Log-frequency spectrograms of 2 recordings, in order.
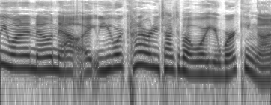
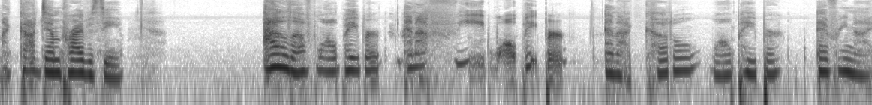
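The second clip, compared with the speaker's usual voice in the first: put-on church lady grandma voice; 4 dB quieter than usual. Imitating a grandmother introducing her dog: imitating grandma, a church lady. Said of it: "She's a very church lady".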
